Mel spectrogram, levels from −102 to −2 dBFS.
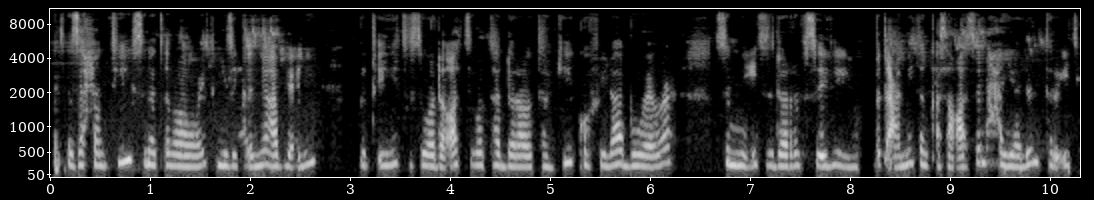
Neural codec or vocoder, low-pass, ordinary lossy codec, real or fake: vocoder, 48 kHz, 128 mel bands, Vocos; 9.9 kHz; Opus, 64 kbps; fake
